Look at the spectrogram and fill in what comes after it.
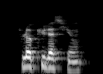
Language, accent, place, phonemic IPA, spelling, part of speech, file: French, France, Lyon, /flɔ.ky.la.sjɔ̃/, floculation, noun, LL-Q150 (fra)-floculation.wav
- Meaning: flocculation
